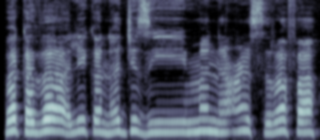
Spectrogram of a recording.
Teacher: اور ذال باریک ہے، کاف باریک ہے، اور یہ قلقلہ ہے، اسے کذالک نہیں کریں گے.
